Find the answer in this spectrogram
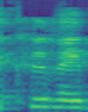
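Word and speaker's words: cuvée: vineyards i love their how do you say is it cuvee it's a cuvee blanc it's like c-u-v-e-e right i'm horrible when it comes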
